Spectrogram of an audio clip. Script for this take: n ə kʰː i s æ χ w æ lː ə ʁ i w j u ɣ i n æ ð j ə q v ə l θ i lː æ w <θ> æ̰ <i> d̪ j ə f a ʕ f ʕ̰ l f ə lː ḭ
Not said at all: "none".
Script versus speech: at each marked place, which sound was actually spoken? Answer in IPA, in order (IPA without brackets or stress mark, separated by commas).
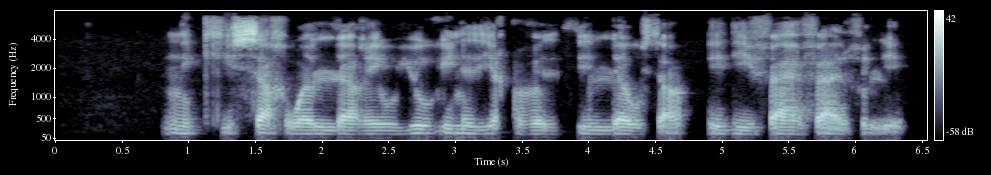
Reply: θ, i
